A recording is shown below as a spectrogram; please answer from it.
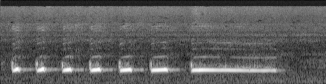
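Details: Zebra dove lure song used to prompt other doves to sing: six short, clear, mellow coos in quick succession, about three a second, ending in one long, steady drawn-out note.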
